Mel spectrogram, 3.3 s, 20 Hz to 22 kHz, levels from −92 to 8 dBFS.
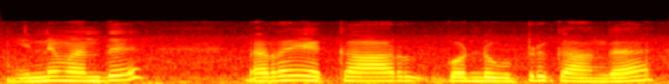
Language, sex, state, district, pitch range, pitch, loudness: Tamil, female, Tamil Nadu, Kanyakumari, 185-210 Hz, 195 Hz, -13 LUFS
